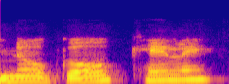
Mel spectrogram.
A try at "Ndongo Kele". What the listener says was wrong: Ndongo Kele. You have a nasal twice here.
